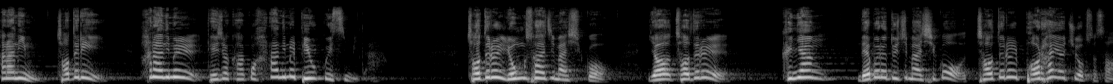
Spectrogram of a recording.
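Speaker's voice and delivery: loud, high, forceful crying out.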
